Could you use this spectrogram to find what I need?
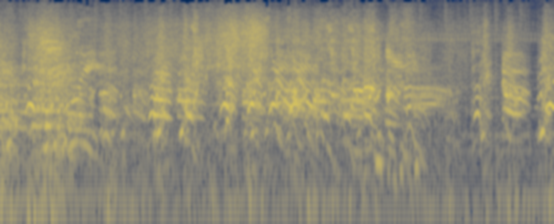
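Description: Swords slash and strike.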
